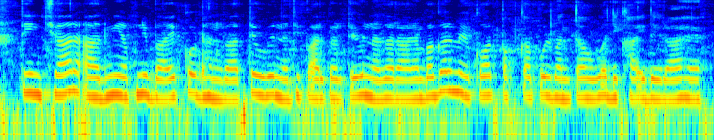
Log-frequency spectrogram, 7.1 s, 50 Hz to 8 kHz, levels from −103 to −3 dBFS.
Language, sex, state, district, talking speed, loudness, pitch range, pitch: Hindi, female, Bihar, Samastipur, 225 wpm, -34 LUFS, 225-255 Hz, 240 Hz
